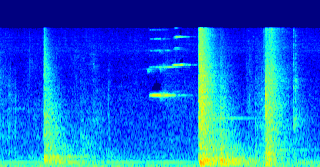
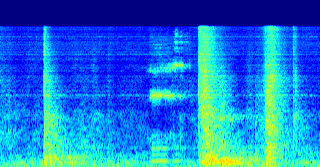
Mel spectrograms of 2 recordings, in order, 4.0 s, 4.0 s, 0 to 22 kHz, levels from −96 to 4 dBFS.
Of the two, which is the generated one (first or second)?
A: second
